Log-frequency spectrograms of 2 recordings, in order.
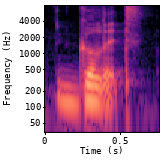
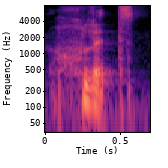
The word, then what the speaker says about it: Gullit: what did I say gullet oh cuz I pronounced the G and it's not I'm sorry my bad my I think I think it's hit but who cares so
